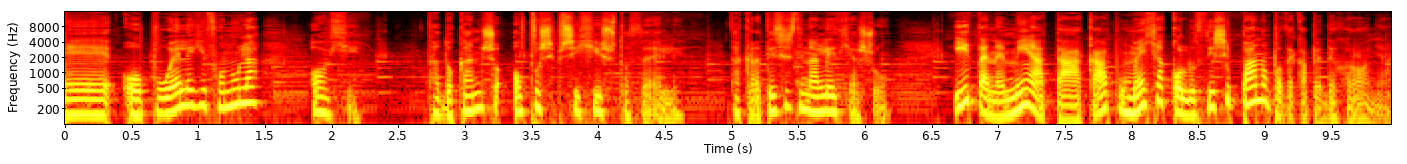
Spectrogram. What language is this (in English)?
Greek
